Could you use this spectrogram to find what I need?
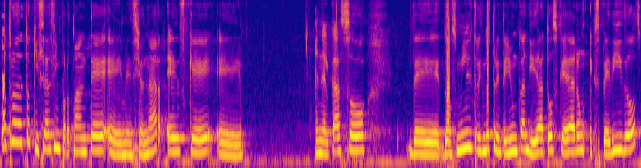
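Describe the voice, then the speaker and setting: A woman with an unremarkable speaking voice talks at a fairly slow pace, her medium pitch moving in lively intonation. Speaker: electoral official presenter. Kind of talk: conference presentation.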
